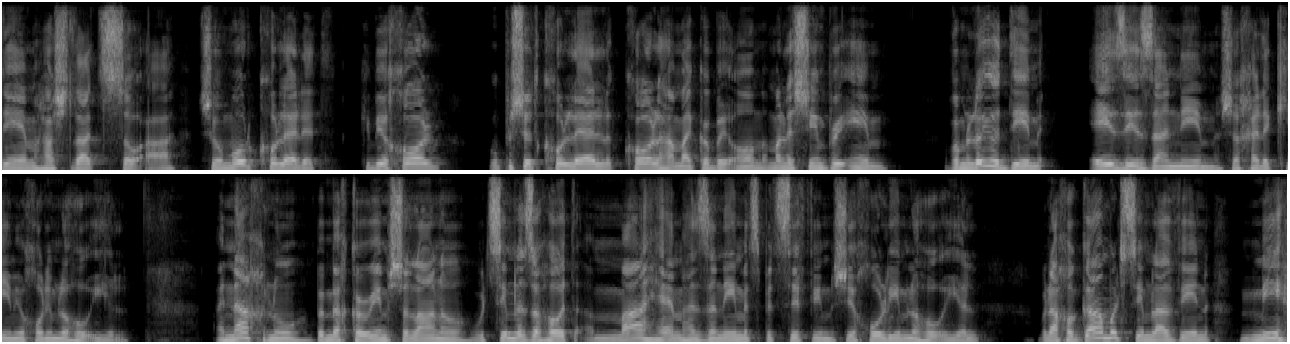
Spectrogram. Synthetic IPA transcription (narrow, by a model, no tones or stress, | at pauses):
imɦaʃlatso̰ʔa̰ʃehumod̚kʰolelet | kibjaχol | hupaʃutkʰolelkʰolɦamakɾobiʔomanaʃimbɹiʔim | avemlo̞jodim | ʔejzezanimʃeχelekʰimjeχolimleɦoʔḭl | ʔanaχnubemeχkaɾimʃelanuʁut͡simlezaɦo̞tmaɦemɦazanimhaspet͡sifiːmʃejeχolimleɦoʔil | veanaχnuɡamʁot͡simlehavinmi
